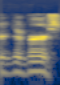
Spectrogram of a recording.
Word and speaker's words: divers: And Matthew and Mark both talk about earthquakes in various or diverse places. It's pronounced divers in the Old King James, but it means diverse, all over the place, basically.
